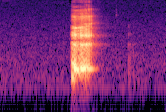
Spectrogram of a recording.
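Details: A single sharp, abrupt voiced gulp: one hiccup during a bout in which the person tries different vowel sounds; the bout was later ended by a sneeze.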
